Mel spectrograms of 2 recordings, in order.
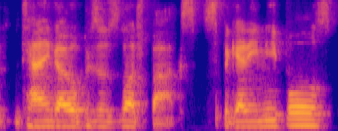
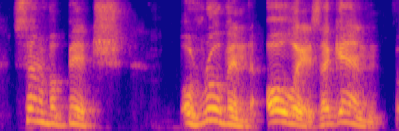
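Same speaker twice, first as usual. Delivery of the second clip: exasperated Polish worker; 6 semitones higher than usual. Acted. Polish worker complains in joke.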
